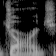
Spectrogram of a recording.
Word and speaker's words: Jorges: In spite of the French spelling, he pronounced the name George in the English manner.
